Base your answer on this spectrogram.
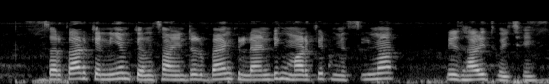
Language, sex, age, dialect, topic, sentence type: Magahi, male, 25-30, Western, banking, statement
